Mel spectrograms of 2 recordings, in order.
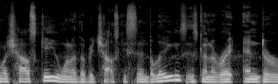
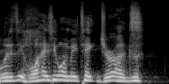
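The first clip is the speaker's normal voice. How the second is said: mock frightened child voice, higher; 4 semitones higher than usual. Imitating a nine-year-old watching the movie: imitating a scared nine-year-old. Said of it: "Nine-year-old thinking".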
